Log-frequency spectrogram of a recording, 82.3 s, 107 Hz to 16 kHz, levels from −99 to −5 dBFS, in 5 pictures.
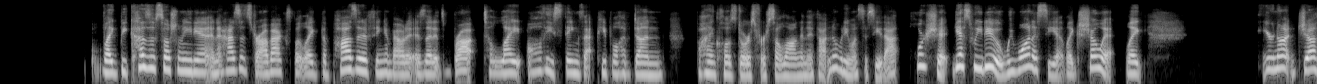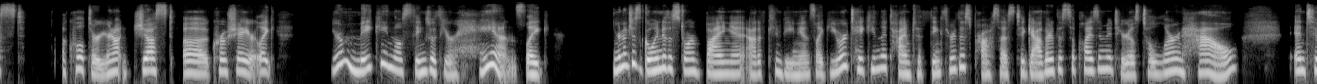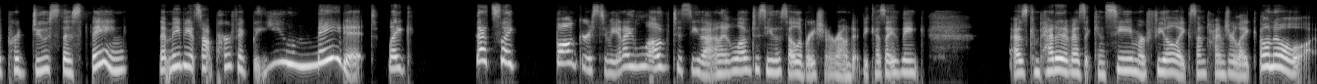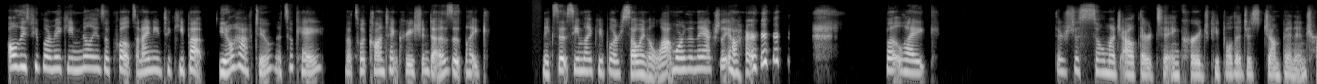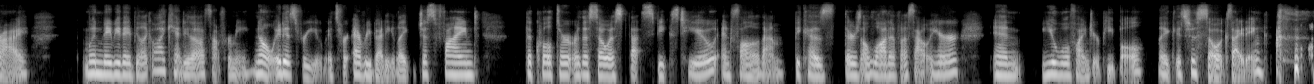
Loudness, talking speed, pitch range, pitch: -29 LUFS, 200 wpm, 200-265 Hz, 230 Hz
